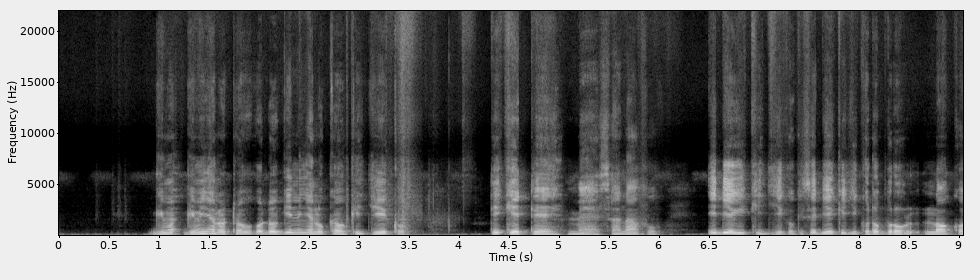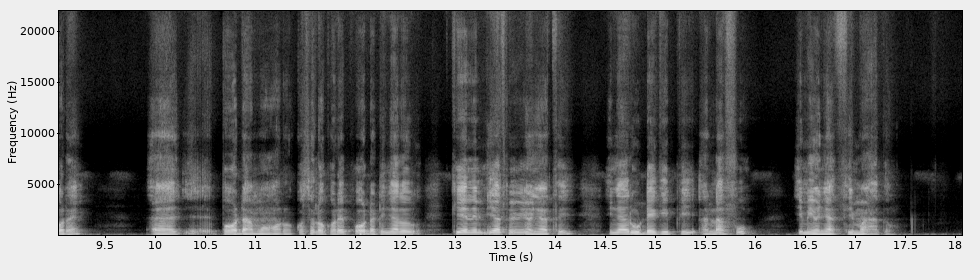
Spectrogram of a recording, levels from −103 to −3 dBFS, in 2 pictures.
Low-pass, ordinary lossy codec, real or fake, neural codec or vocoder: none; none; fake; vocoder, 44.1 kHz, 128 mel bands, Pupu-Vocoder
